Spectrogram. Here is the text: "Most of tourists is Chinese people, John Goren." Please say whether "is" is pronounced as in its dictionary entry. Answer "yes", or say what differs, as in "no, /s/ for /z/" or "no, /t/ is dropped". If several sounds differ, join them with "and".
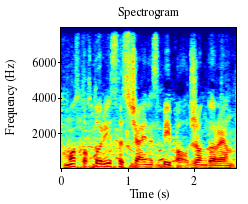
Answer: no, /s/ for /z/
